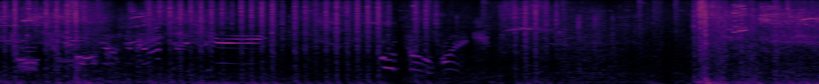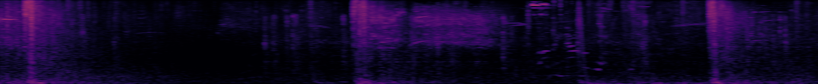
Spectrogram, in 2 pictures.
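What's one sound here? Loud explosions boom and rumble.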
